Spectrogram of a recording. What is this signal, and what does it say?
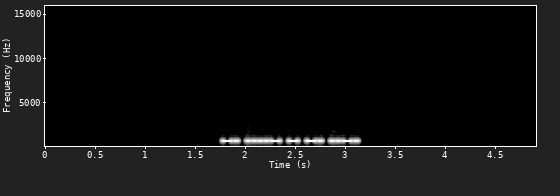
Morse code, heard as a keyed tone, about 40 wpm, 700 Hz. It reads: N4TNF
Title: USA Call Signs - 5 Characters - 40wpm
